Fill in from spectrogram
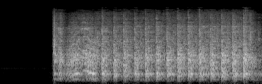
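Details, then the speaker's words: Chevy Malibu cranks with about seven even compression pulses a second but never fires; fuel present, no spark, crank sensor suspected, not confirmed. "that crank sensor I don't like it no definitely I get no fire getting fuel I get I got fuel up here"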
